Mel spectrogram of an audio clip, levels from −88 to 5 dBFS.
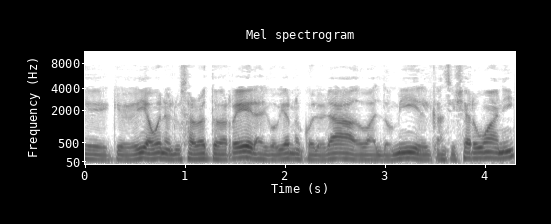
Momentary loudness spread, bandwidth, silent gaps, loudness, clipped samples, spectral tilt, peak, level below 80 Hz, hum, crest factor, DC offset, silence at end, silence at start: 7 LU; 8 kHz; none; -30 LUFS; under 0.1%; -8 dB/octave; -12 dBFS; -56 dBFS; none; 16 dB; under 0.1%; 0 s; 0 s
